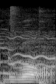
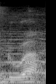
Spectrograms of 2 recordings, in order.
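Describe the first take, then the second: First: The word ends with an 'oh' vowel. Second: The word ends with an 'ah' vowel. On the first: This is the Jambi Malay form. "Kalau bahasa Jambinya itu diganti dengan O" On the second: This is the standard Indonesian form. "kalau bahasa Indonesianya kan dua, yang mana ujungnya A"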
